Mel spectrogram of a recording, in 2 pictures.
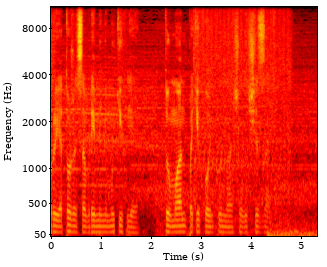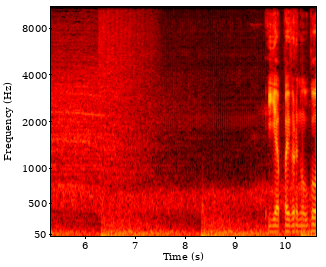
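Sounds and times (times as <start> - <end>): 
speech: 0.0 - 4.7, 9.7 - 10.6
heavy continuous low rumbling of distant explosions: 2.8 - 10.6
deeper booms: 4.3 - 10.6.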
